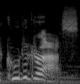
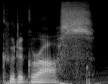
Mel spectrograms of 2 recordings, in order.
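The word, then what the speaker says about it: coup de grâce: that's lacking is the coup de grass I will muster a new host and March on corrid and I have always heard that pronounced coup de gras not Cuda grass and where will you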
